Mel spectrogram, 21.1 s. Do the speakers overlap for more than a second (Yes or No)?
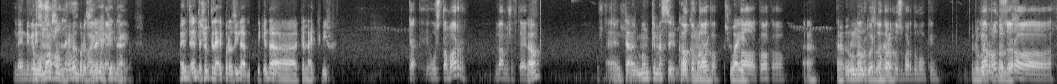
Yes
